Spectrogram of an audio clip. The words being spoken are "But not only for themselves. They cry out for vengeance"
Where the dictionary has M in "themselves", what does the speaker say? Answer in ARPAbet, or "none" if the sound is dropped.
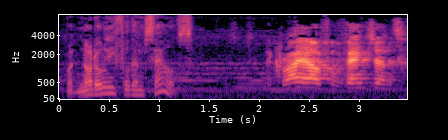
M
